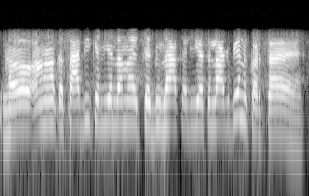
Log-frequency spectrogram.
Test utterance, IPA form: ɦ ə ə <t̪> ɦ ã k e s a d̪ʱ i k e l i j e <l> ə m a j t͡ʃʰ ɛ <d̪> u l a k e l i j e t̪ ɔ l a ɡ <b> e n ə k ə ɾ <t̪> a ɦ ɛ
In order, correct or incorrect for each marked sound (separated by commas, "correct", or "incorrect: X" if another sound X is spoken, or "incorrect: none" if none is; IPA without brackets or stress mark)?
incorrect: none, correct, correct, correct, correct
